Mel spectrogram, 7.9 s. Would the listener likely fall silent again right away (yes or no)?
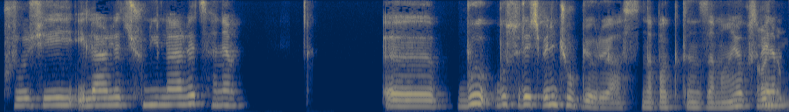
no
